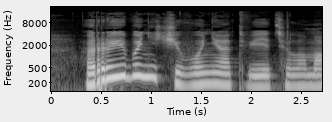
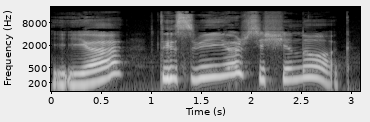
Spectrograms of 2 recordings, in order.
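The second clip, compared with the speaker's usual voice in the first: big dog voice; 6 semitones higher, 5 dB louder, much slower than usual. A narrator's reading.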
